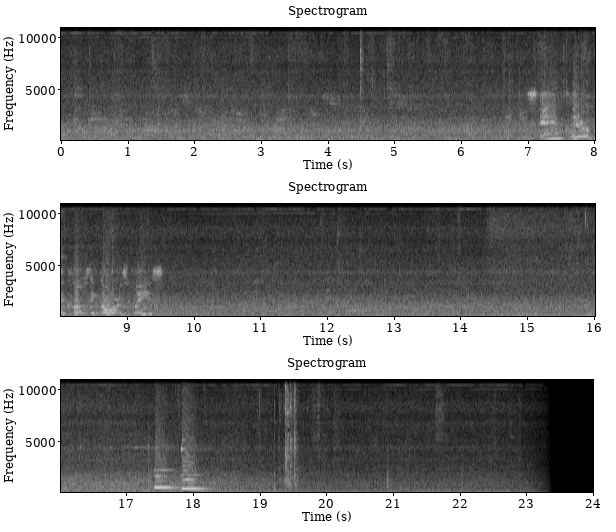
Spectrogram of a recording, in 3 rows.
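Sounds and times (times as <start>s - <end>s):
subway car rumbling: 0.0s - 23.4s
two-note falling door chime: 17.4s - 18.4s.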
